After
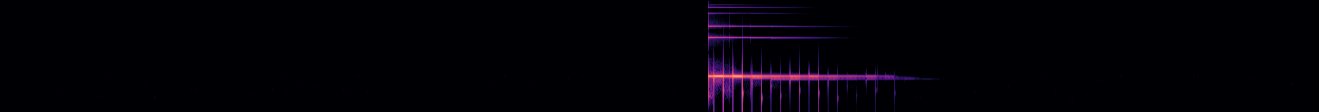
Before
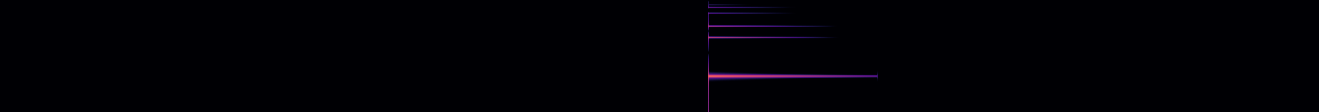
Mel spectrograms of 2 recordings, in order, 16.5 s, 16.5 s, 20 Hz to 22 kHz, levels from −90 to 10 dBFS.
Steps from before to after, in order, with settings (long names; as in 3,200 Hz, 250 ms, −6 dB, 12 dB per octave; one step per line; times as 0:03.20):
echo with shifted repeats 261 ms, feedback 45%, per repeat −61 Hz, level −20.5 dB
convolution reverb, pre-delay 3 ms, DRR 8.5 dB
automatic gain control gain up to 12.5 dB
high-pass on a step sequencer 8.4 Hz 410–1,500 Hz
level −4.5 dB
